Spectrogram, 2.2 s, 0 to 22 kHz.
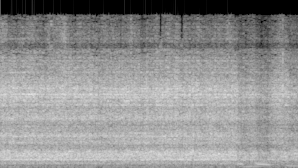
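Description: A Kasto SSB 260 VA production-style vertical band saw runs loud and close, its steady broadband machine drone continuous throughout, with a brief rising whine near the end.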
